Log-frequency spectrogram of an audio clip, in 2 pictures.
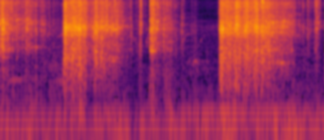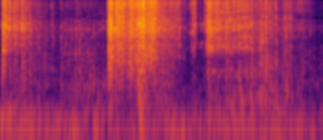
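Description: Packing peanuts are handled and churned in bursts, giving crisp, glassy clinking and crackling rustles that swell and fade about three times at close range, with no voices.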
